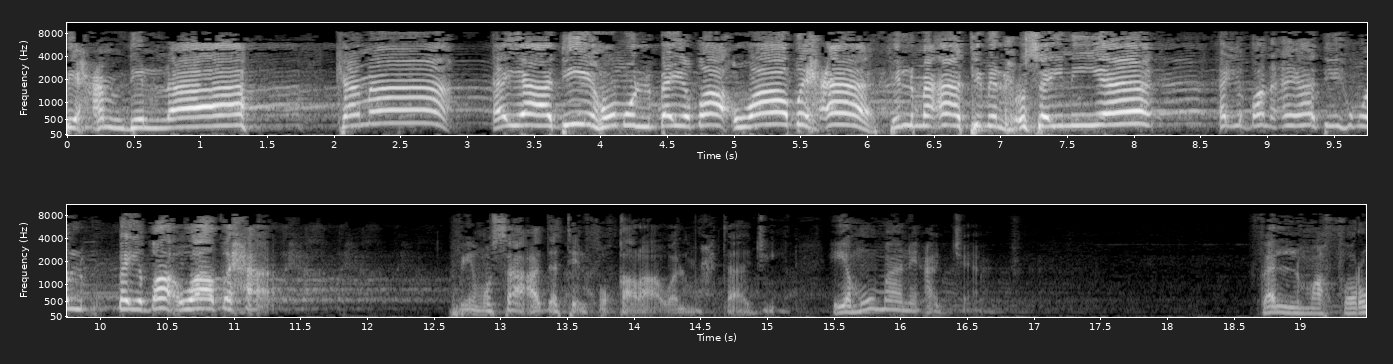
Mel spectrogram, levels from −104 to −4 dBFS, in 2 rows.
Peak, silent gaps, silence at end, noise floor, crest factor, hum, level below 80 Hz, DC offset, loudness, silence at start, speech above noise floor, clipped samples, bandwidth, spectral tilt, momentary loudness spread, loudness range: -4 dBFS; none; 0 s; -74 dBFS; 18 dB; none; -64 dBFS; under 0.1%; -18 LUFS; 0 s; 55 dB; under 0.1%; 8.8 kHz; -3.5 dB/octave; 22 LU; 23 LU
